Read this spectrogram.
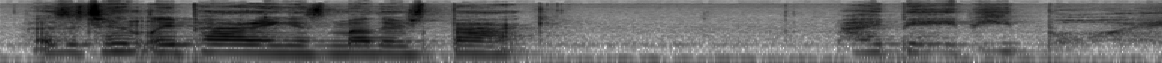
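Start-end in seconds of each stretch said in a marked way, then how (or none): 2.8-3.8 unvoiced tender whisper. Mother whispering to her son while hugging him. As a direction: breathe it into his hair. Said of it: "she whispers".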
